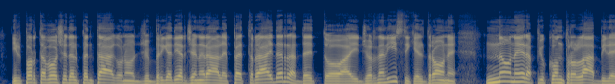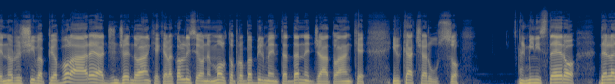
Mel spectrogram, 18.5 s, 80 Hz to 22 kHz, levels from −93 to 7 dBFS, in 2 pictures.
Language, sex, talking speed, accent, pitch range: Italian, male, 135 wpm, native, 120-145 Hz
